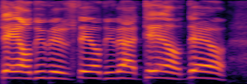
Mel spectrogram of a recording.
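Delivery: shrill, very high, stretched-out shouting. Retelling coaching a fighter from the corner: retelling own yelling. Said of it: "So I was yelling".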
